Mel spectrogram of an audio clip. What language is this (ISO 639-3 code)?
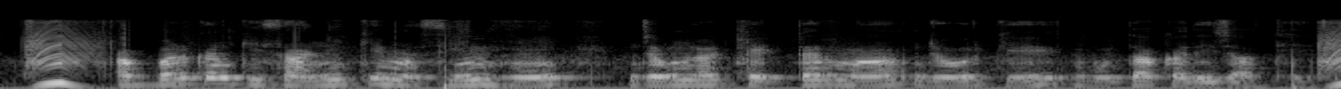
hne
